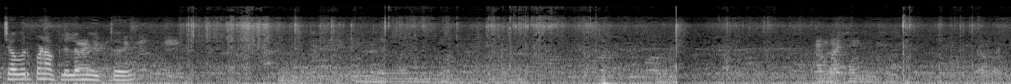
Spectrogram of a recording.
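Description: Cloth rustles as it is unfolded and handled.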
